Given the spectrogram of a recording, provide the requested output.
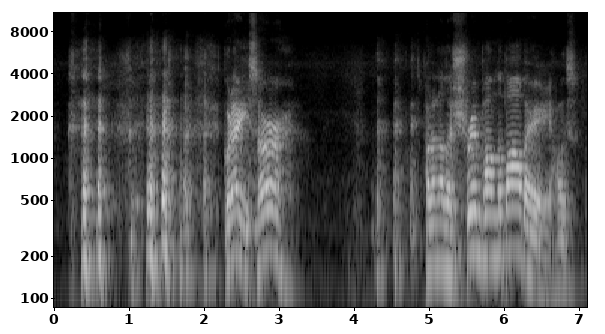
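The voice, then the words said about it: Attempted Texan accent sounding Australian. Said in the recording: “Let's do the rest of the podcast with a Colonel Sanders accent ... That's more of an Australian, that ... You try to go a Texan and then you total down under”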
